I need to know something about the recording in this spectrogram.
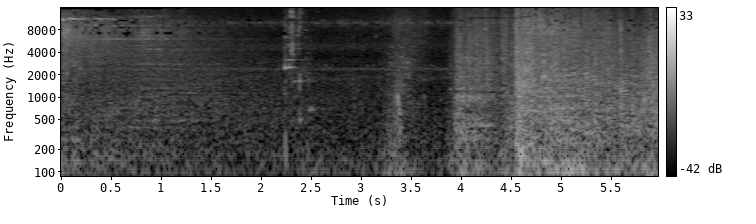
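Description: A chest creaks open with a bright jingle.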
